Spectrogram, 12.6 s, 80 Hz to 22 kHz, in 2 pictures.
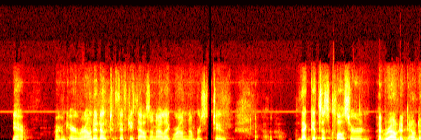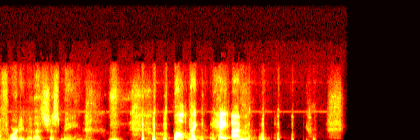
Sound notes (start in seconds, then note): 5.8 laughing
